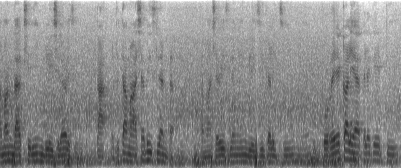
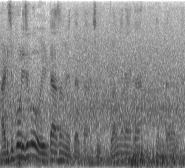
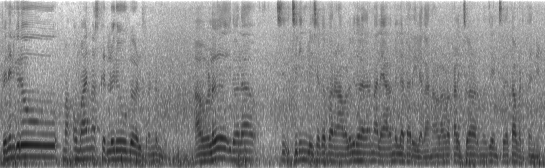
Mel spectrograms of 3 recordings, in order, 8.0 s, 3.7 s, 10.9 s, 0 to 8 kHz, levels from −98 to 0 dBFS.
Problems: none marked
